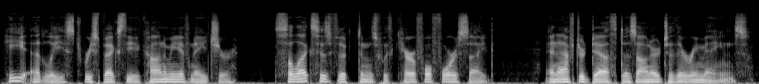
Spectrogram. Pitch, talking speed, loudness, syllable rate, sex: 110 Hz, 175 wpm, -17 LUFS, 5.6 syllables/s, male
